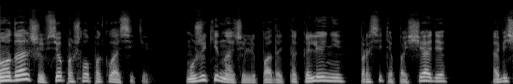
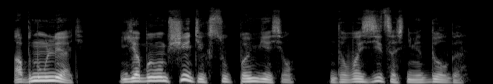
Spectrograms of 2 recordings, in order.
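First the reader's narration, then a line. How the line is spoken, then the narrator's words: Angry. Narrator (Russian): злобно добавил он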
